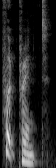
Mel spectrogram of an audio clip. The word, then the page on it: footprint: British English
